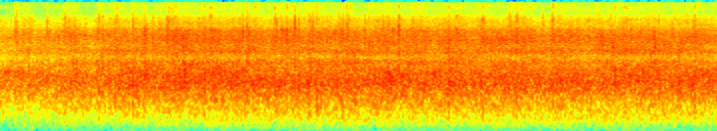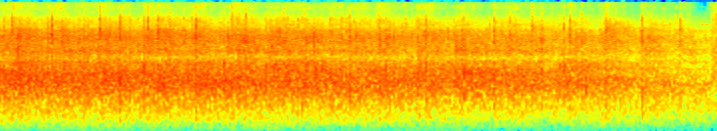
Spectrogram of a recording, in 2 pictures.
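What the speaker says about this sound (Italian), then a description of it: "vi prego di accogliere con un grande applauso" Loud, sustained applause from an audience at an honorary engineering degree ceremony as a former officer is welcomed. The roar of many clapping hands is dense and steady and eases slightly near the end.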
